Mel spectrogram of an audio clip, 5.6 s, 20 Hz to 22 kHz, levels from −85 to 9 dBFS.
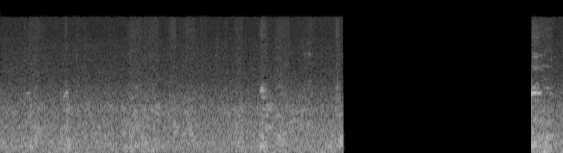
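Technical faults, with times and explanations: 3.42 to 5.31 s, audio dropout to silence: the speech cuts out mid-flow into dead silence with no room tone at all for 1.89 s. The input was likely lost through a disconnect or stray mute while the recorder kept writing silence, so that stretch is gone.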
